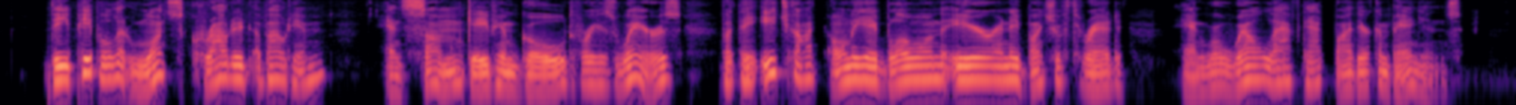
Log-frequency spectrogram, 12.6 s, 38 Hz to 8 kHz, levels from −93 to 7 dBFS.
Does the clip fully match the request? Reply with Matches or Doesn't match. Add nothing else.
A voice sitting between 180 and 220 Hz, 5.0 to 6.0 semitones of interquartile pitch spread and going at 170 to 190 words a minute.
Doesn't match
